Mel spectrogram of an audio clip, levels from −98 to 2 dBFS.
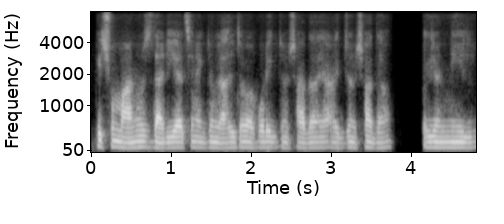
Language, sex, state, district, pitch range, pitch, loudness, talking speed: Bengali, male, Odisha, Nuapada, 110-115 Hz, 115 Hz, -19 LUFS, 175 wpm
